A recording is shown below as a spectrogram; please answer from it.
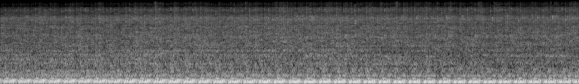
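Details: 2004 Dodge Ram Rumble Bee with swapped 6.1 HEMI V8 from 2006 SRT Charger, open pipes, idling: loud deep idle with even pulses about three per second, no ticks or knocks; running healthy.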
